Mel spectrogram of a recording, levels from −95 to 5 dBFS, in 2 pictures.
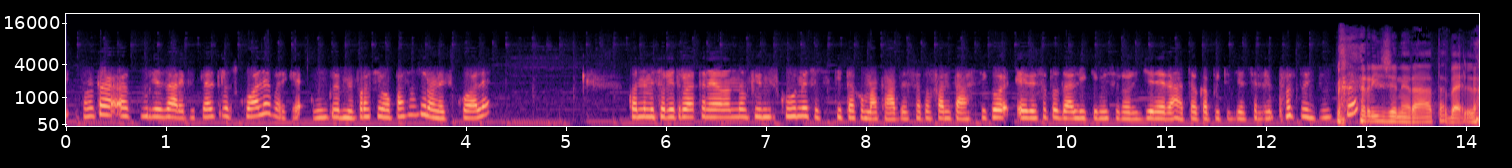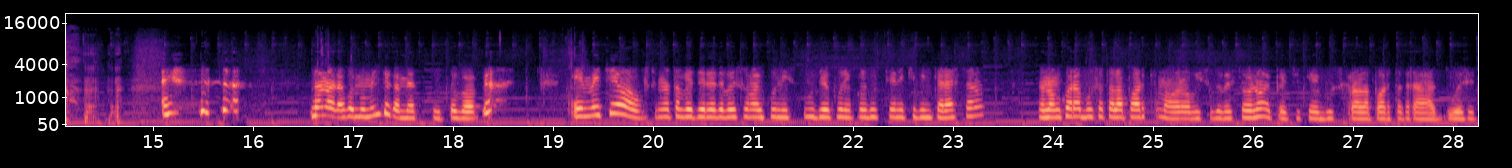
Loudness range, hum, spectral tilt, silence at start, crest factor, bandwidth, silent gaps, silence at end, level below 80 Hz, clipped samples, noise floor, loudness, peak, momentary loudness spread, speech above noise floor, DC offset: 2 LU; none; -7 dB/octave; 0 s; 16 dB; 10.5 kHz; none; 0 s; -56 dBFS; under 0.1%; -49 dBFS; -22 LUFS; -6 dBFS; 9 LU; 27 dB; under 0.1%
